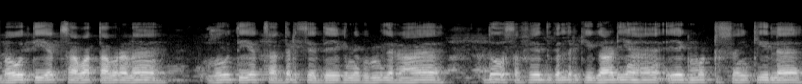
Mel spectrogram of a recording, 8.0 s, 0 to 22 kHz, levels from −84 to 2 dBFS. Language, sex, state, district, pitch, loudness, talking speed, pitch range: Hindi, male, Rajasthan, Bikaner, 110 Hz, -18 LUFS, 170 wpm, 110-115 Hz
